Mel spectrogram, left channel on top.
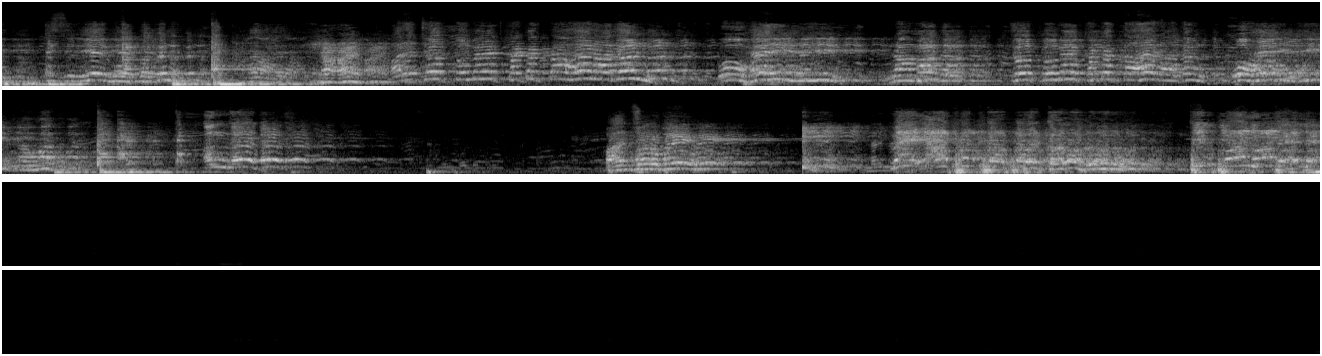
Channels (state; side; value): silent; right; 59 dB below the other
